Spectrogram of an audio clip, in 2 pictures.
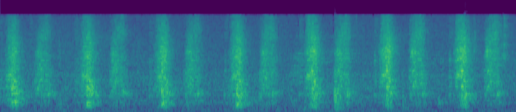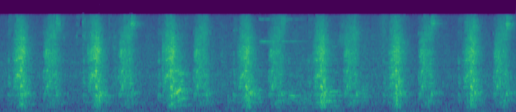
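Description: AutoPulse mechanical CPR device running on a manikin, its motor cinching and releasing the band around the chest in a steady, even rhythm of about two and a half strokes a second.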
